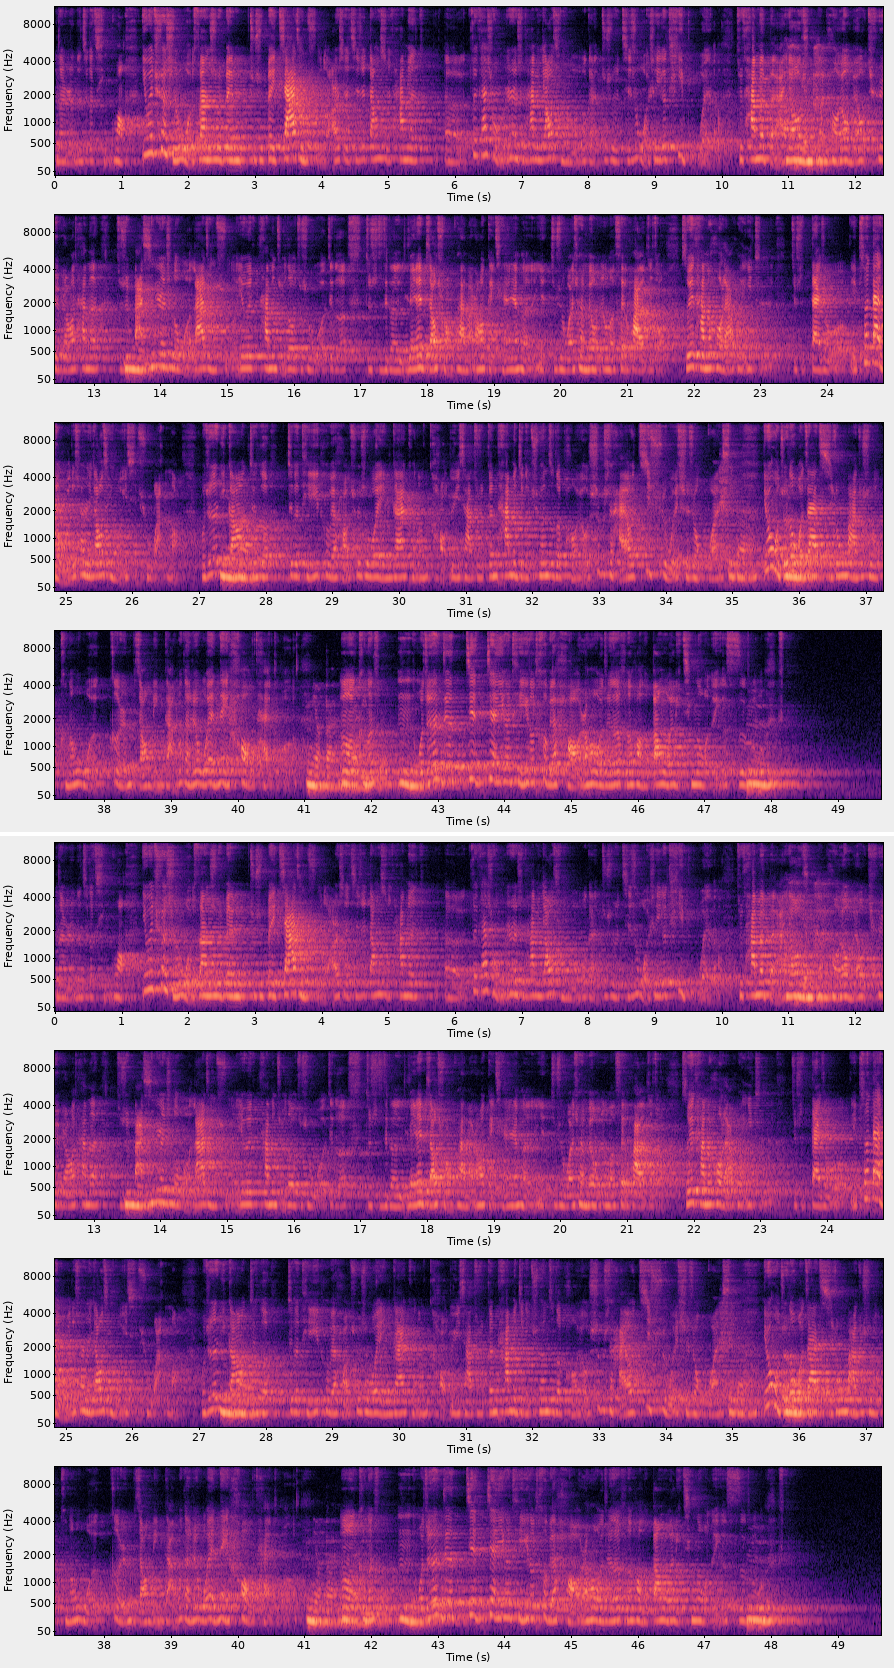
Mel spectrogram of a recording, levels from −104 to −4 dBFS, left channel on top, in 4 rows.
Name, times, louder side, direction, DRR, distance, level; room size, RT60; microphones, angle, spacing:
voice 1, 0.0-5.4 5.8-9.9 10.2-13.1 13.4-21.5 21.8-23.2 23.5-28.0 28.3-35.0 35.5-40.8 41.5-42.1 42.4-47.9, left 1 dB, 25° left, 1 dB, 1.3 m, -34 dB
voice 2, 10.9-11.9 13.4-13.9 27.3-27.9 34.8-35.4 35.8-36.2 41.0-42.3 42.6-42.9 47.6-48.1, left 1 dB, 45° left, 1 dB, 0.7 m, -31 dB
18.0 x 14.0 x 3.0 m, 2.9 s
head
